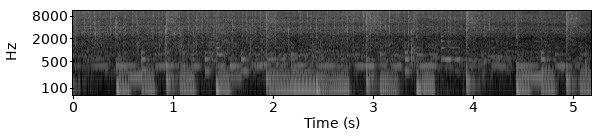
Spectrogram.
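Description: Diced garlic, onion and sweet pepper sizzling in oil in a nonstick frying pan as they are stirred, with light ticks and scrapes of the spatula against the pan.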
